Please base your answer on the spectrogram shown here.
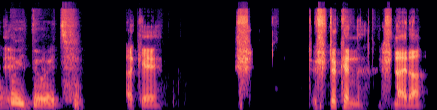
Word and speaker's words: Stückenschneider: It's a really hard name for us to pronounce. So how do we do it? Okay. Stückenschneider. Stückenschneider.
